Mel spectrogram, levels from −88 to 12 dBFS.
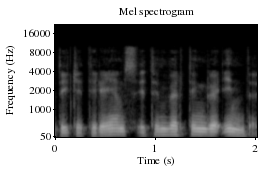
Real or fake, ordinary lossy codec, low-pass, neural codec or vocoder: fake; MP3, 48 kbps; 9.9 kHz; autoencoder, 48 kHz, 32 numbers a frame, DAC-VAE, trained on Japanese speech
